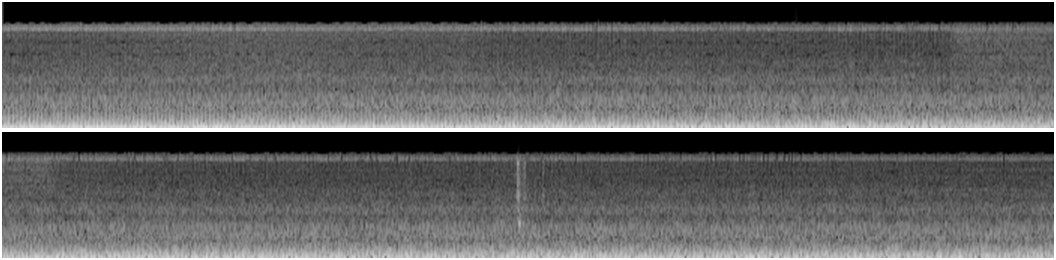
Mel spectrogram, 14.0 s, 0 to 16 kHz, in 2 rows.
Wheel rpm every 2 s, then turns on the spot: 0, 0, 0, 0, 0, 0, 0.
none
